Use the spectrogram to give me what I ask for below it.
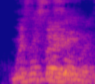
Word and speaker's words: Winston-Salem: Winston-Salem.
